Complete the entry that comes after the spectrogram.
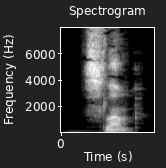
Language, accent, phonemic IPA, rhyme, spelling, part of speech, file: English, Australia, /slʌmp/, -ʌmp, slump, verb / noun, En-au-slump.ogg
- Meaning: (verb) 1. To collapse heavily or helplessly 2. To decline or fall off in activity or performance 3. To slouch or droop 4. To lump; to throw together messily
